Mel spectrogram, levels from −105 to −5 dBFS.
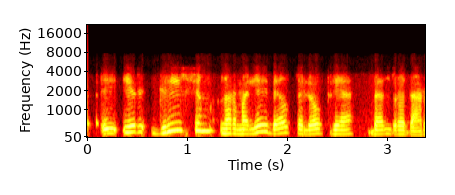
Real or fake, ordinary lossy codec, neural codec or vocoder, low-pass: real; Opus, 16 kbps; none; 7.2 kHz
